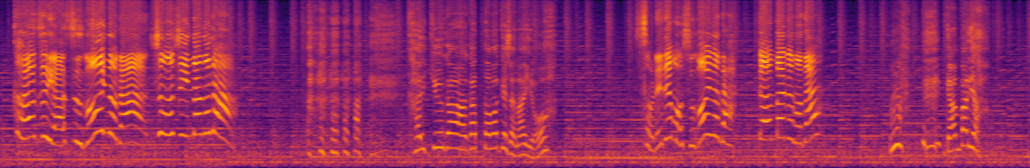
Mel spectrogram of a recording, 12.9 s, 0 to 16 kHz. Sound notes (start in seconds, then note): 3.8 awkward laugh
